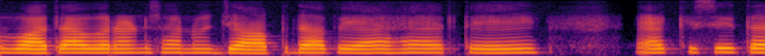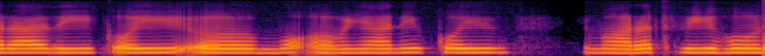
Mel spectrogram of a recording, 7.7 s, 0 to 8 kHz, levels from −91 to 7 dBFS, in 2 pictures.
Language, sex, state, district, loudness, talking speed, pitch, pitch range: Punjabi, female, Punjab, Pathankot, -18 LUFS, 135 wpm, 205 Hz, 200-210 Hz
